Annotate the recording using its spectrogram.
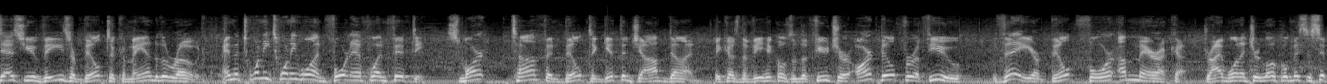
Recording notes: LIVE from The Delta Soul Golf Tournament in Greenville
